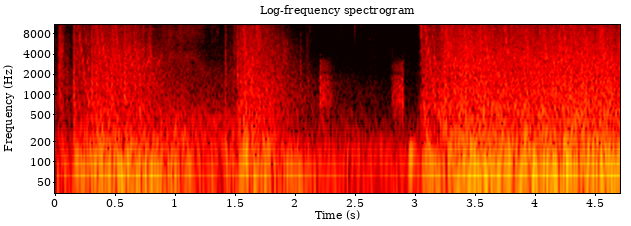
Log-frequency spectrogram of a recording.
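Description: Gunfire in the colony game RimWorld: dense bursts of rapid shots at the start and again through the second half, broken by a quieter gap with a couple of brief tones.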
